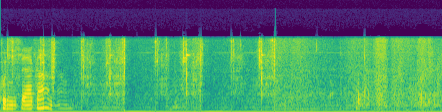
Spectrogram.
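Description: Metal parts click and clatter as they are handled close by.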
